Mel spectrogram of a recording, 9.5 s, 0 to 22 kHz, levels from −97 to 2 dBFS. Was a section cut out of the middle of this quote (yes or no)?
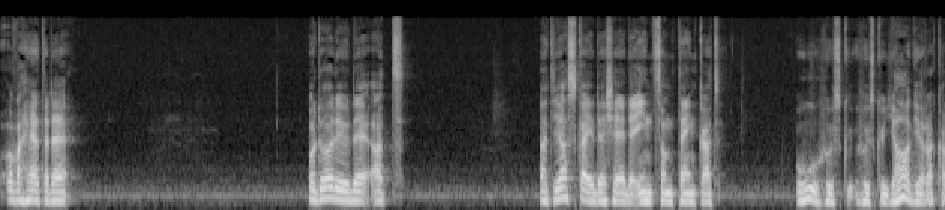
no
